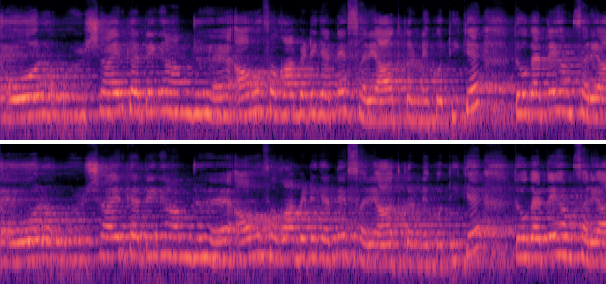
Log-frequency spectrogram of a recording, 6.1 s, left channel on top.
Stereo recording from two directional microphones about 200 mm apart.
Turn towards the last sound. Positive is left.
turn(degrees=15)  # may be behind; listen again after turning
